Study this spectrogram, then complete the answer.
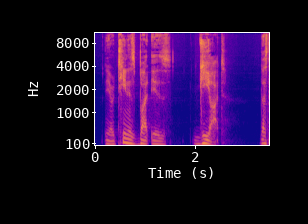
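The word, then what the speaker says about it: gyatt: guot g y a I had to verify the pronunciation because I wasn't sure if it was giot or guot right I would have guessed I don't know whatever yeah they said it's a hard G not J so it's it's Gat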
